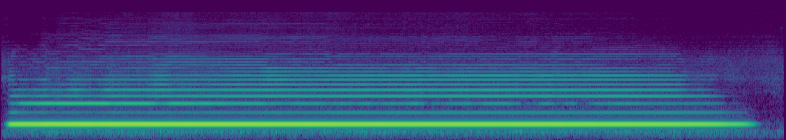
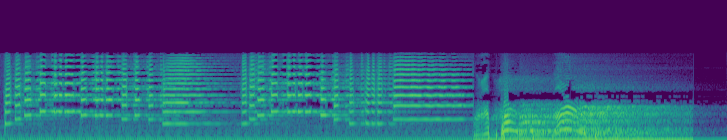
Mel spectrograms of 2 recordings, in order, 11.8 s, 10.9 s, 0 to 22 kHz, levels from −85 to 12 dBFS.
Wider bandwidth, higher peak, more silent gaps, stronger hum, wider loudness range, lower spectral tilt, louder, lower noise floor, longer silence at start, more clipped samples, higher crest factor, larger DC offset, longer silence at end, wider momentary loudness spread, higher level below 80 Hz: second, 4.4 kHz vs 5.4 kHz; second, -4 dBFS vs 0 dBFS; neither; second, none vs 60 Hz at -45 dBFS; about the same, 2 LU vs 3 LU; first, -7 dB/octave vs -5.5 dB/octave; first, -9 LUFS vs -13 LUFS; second, -38 dBFS vs -42 dBFS; about the same, 0.1 s vs 0 s; second, under 0.1% vs 0.2%; second, 6 dB vs 14 dB; second, under 0.1% vs 2%; first, 0.5 s vs 0 s; second, 4 LU vs 12 LU; second, -68 dBFS vs -32 dBFS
